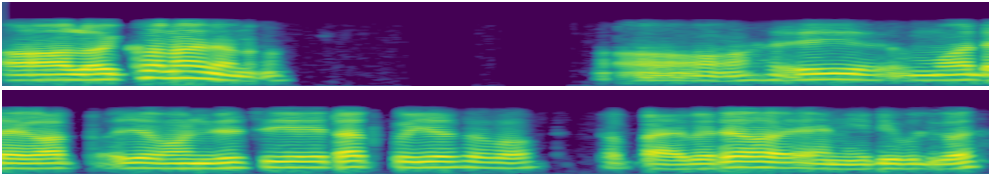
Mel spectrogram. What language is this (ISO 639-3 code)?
asm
